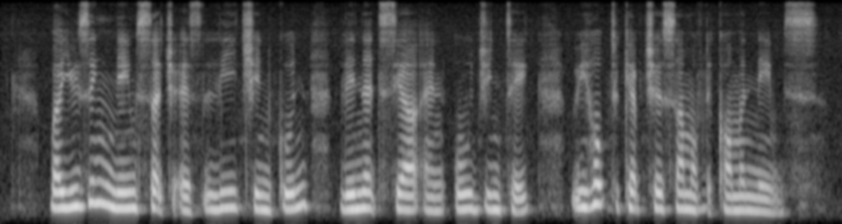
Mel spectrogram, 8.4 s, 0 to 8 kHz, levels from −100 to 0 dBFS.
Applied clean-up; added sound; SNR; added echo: none; none; none; none.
